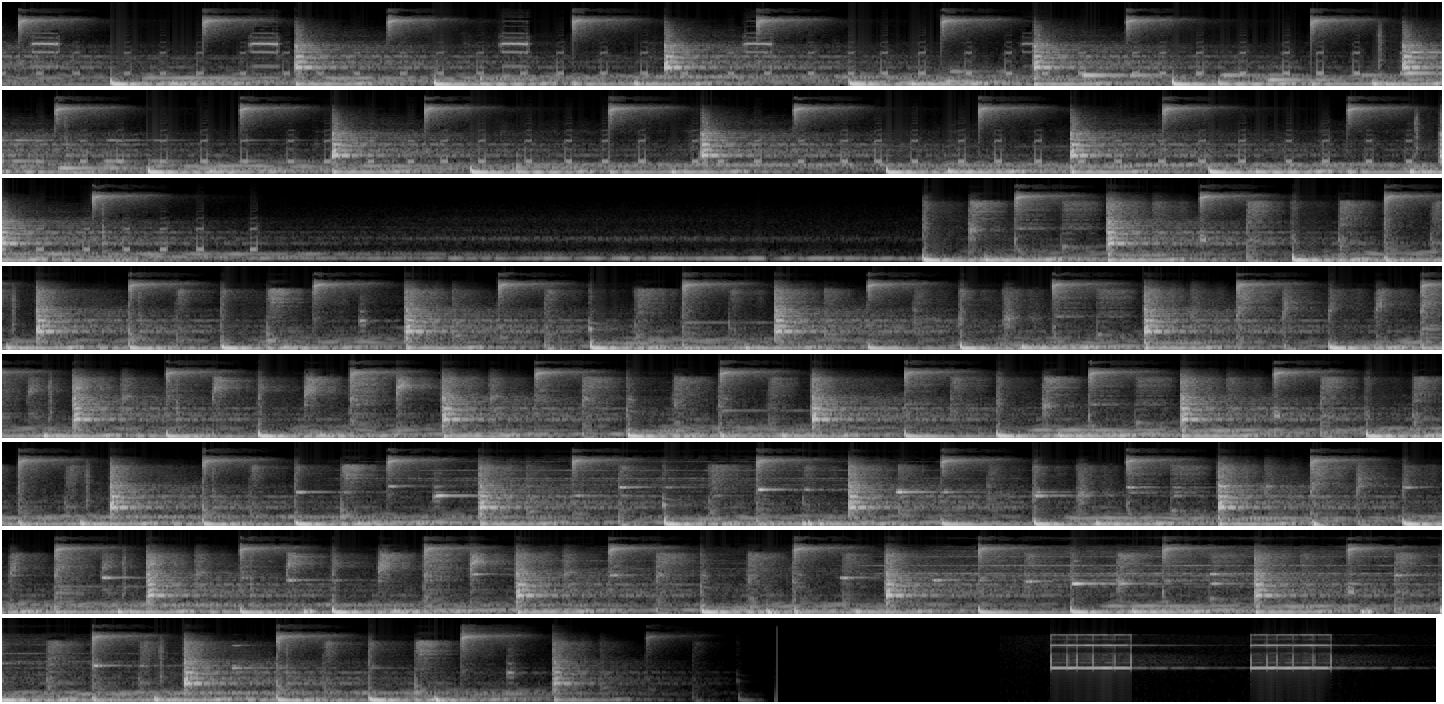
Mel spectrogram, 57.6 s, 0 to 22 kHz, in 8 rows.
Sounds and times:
Throbbing: 0.0 - 15.7, 24.5 - 52.8.

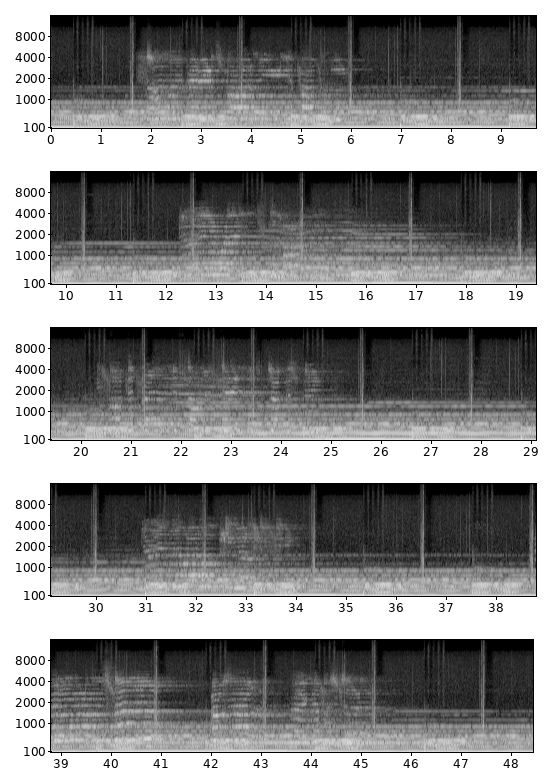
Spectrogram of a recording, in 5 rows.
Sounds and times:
Music: 0.0 - 48.4.

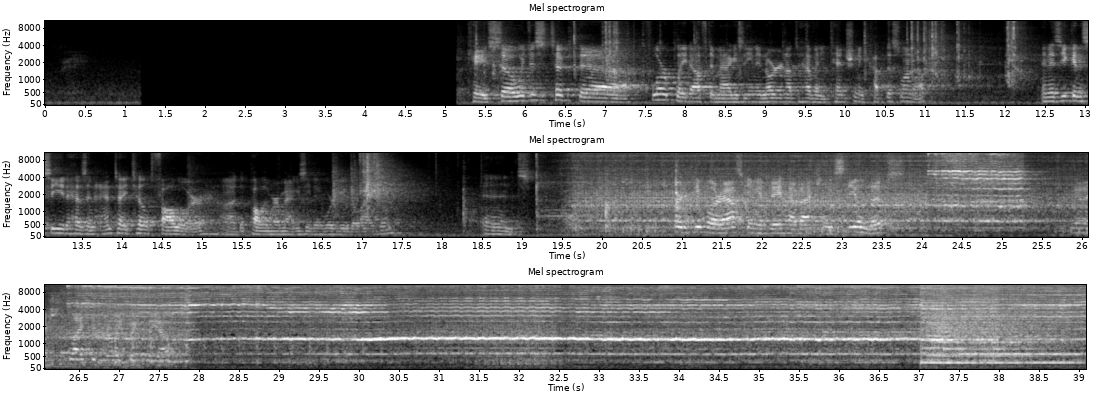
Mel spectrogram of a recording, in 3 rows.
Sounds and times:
Speech: 5.3 - 11.1, 12.4 - 17.5, 18.5 - 19.2, 20.9 - 23.8, 25.9 - 27.8.

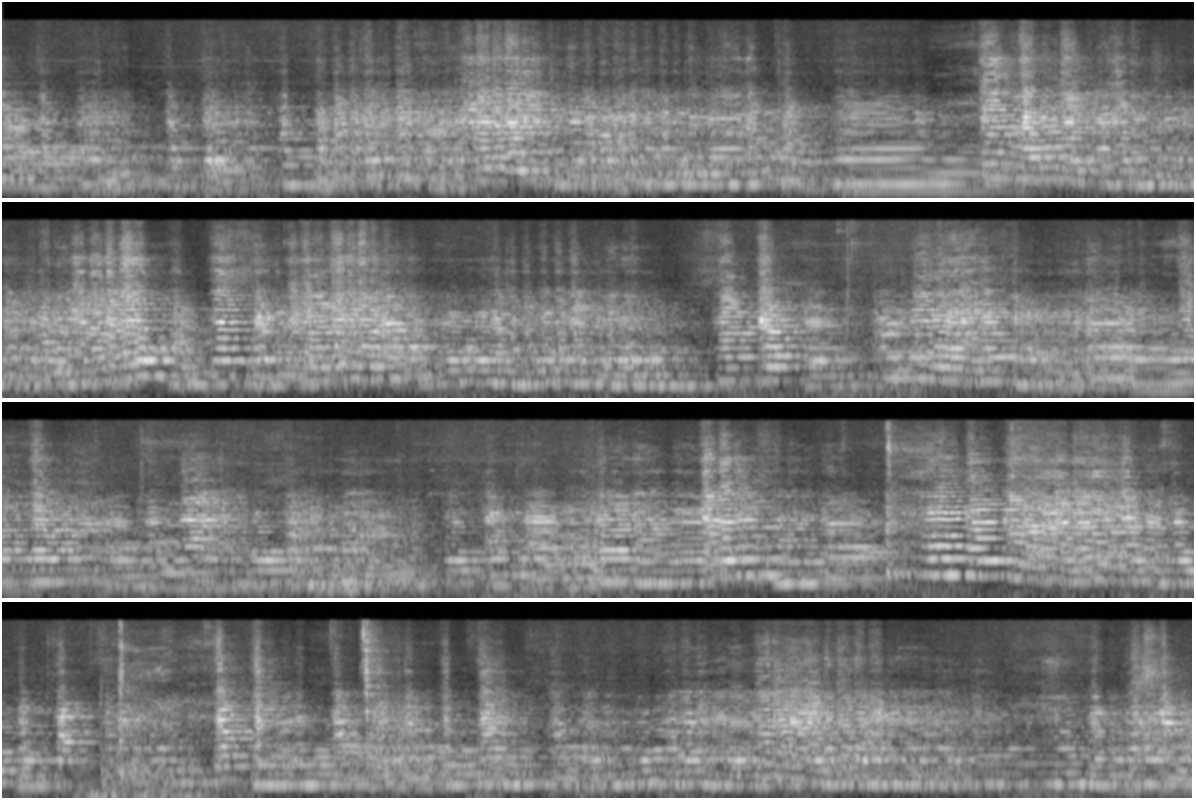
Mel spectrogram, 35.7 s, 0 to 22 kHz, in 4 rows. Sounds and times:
Cello: 0.0 - 35.7
Double bass: 0.0 - 35.7.

